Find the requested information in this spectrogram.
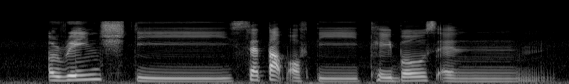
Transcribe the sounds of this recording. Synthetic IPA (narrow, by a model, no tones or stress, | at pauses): əɹẽnd͡ʒdi | sɛtapɔfdətʰebəlsɛ̃n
